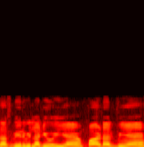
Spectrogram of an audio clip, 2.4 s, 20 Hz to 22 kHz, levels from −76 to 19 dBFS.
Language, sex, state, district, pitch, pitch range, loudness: Hindi, male, Jharkhand, Sahebganj, 155 Hz, 145-160 Hz, -19 LUFS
